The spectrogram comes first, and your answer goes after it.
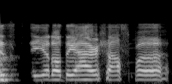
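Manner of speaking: high-pitched mock Irish accent that slips towards English; attempted Irish accent. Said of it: "Sounding English there, lad".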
